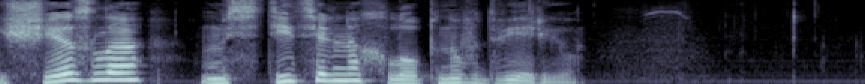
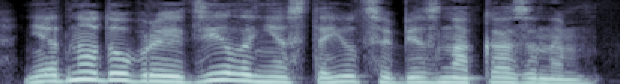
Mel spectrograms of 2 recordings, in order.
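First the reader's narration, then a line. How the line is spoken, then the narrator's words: Miserable groaning man. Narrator (Russian): простонал мой несчастный родственник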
